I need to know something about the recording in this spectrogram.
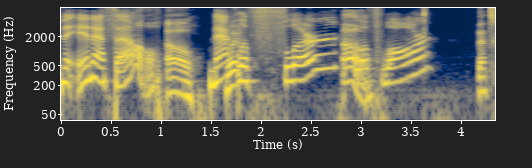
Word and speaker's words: Matt LaFleur: LaFleur? That's correct. Gavin's like, I concur. Which part is correct? I pronounced his name right?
